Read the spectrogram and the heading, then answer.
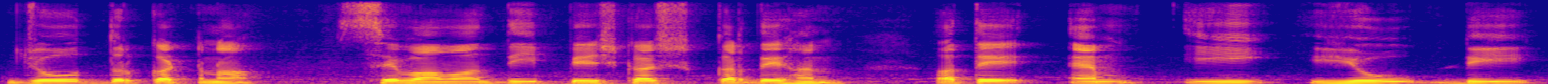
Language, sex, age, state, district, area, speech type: Punjabi, male, 45-60, Punjab, Jalandhar, urban, read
